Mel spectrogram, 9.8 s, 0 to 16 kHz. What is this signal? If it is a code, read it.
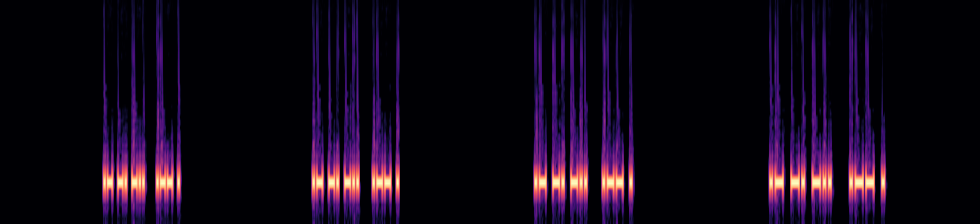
Morse code, heard as a keyed tone, about 66 wpm, 700 Hz. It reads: AND WE AND WE AND WE AND WE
